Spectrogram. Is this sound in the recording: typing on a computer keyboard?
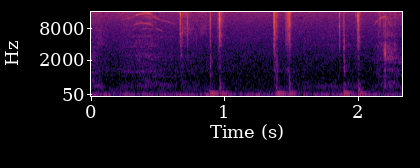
yes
